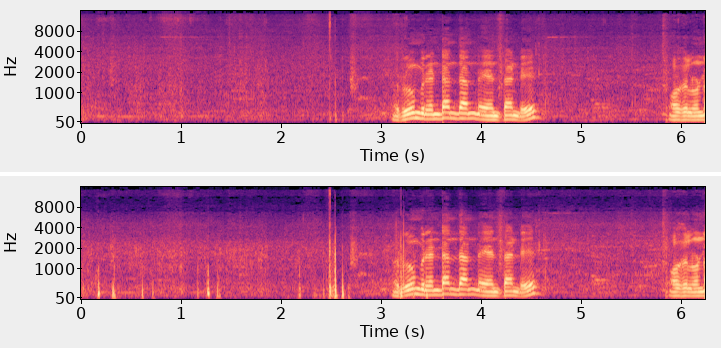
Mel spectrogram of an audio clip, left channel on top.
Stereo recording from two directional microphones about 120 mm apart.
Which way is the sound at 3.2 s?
30° left (ahead or behind).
